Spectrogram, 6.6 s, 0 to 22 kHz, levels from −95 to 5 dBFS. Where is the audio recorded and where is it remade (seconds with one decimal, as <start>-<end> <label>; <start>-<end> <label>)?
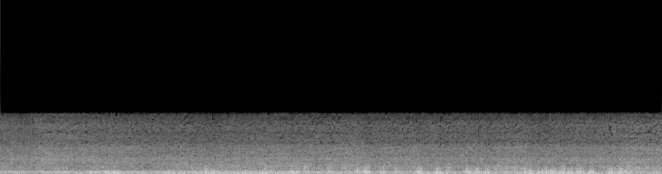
0.0-0.5 recorded; 0.5-1.8 remade; 1.8-6.6 recorded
